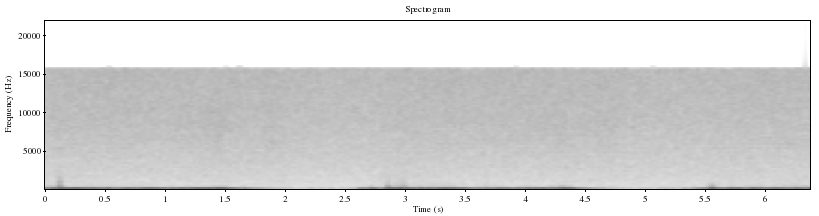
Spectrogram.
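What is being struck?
Metal mesh microphone grille.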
